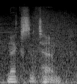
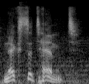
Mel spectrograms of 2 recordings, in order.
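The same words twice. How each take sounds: First: The final T of attempt is dropped. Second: The final T of attempt is clearly pronounced. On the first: "I don't know why I'm saying it like that" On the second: "With a T at the end"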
